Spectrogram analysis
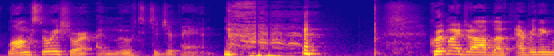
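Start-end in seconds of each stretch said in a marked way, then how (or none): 2.2-3.3 loud, high burst of laughter; real high-pitched laugh. Real, not acted. Laughs at moving to Japan.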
